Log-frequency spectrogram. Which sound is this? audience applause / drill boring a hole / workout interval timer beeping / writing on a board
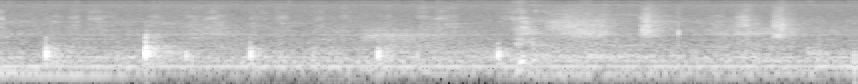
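writing on a board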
